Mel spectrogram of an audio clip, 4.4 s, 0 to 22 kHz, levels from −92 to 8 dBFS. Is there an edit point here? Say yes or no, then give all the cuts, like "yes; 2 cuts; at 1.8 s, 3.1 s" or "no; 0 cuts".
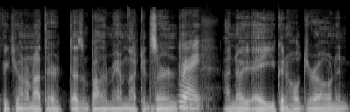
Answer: no; 0 cuts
